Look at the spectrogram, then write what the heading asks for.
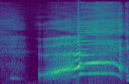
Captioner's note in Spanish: Sonido de llanto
